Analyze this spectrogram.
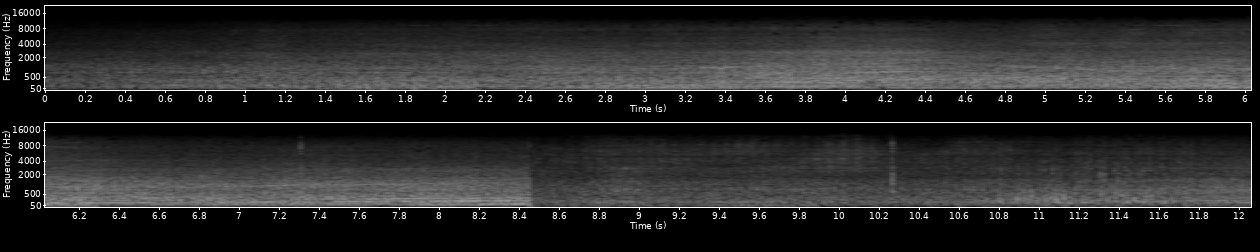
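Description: Motor vehicle engine running close by and passing, its pitch climbing. It cuts off suddenly about eight and a half seconds in, leaving quieter road traffic.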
